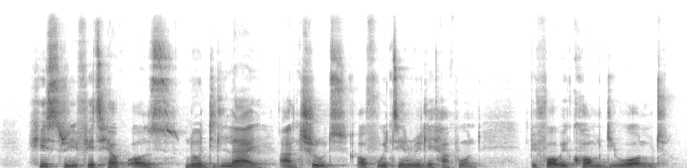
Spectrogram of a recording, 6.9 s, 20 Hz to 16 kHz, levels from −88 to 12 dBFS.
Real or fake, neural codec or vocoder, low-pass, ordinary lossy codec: fake; vocoder, 48 kHz, 128 mel bands, Vocos; 14.4 kHz; none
